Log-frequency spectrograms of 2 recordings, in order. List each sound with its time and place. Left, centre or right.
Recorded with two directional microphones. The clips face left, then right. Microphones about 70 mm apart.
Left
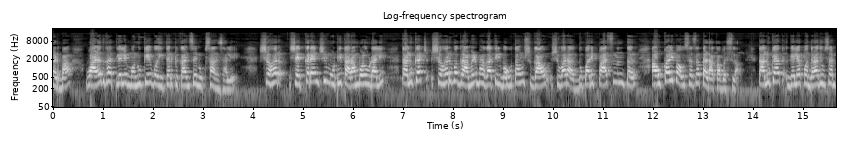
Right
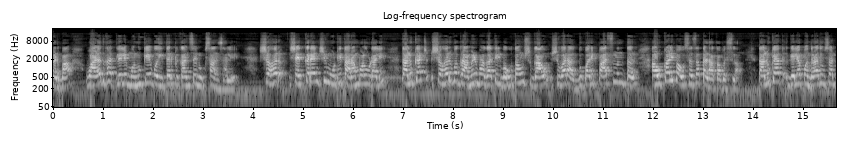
0.0 s a woman's voice: left
7.0 s a woman's voice: centre; by 14.2 s left
14.2 s a woman's voice: left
